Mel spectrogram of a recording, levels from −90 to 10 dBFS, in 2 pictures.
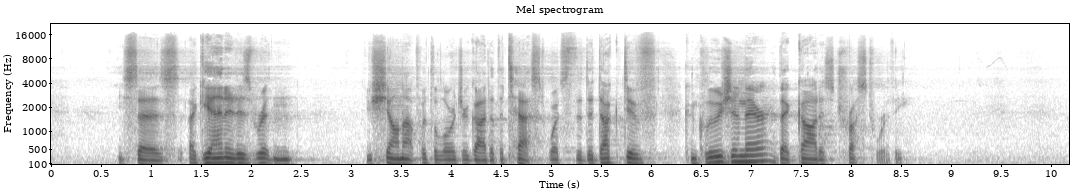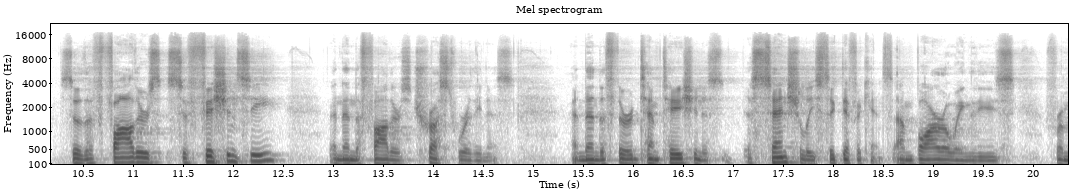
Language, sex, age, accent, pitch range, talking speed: English, male, 40-59, American, 105-130 Hz, 140 wpm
